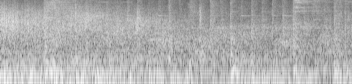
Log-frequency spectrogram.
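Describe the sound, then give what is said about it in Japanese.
An air strike explosion produces a heavy, sustained low rumble mixed with broad crackling noise that rolls on for several seconds and eases slightly toward the end, with no voices. “本地区にアーメルンからの空爆がされるようです、 いつだ、 今です”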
